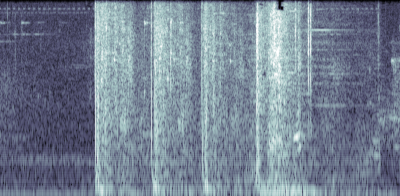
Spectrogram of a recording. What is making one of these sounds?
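A sniper rifle fires sharp, loud shots.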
